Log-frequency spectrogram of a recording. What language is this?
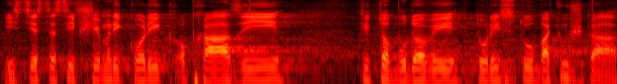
Czech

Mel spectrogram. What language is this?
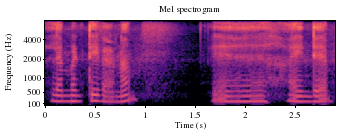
Malayalam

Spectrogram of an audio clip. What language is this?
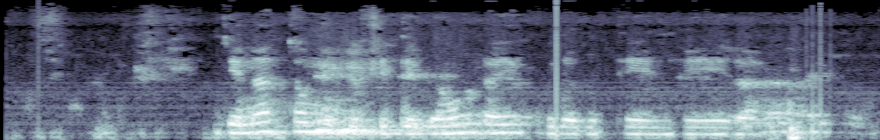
Kinyarwanda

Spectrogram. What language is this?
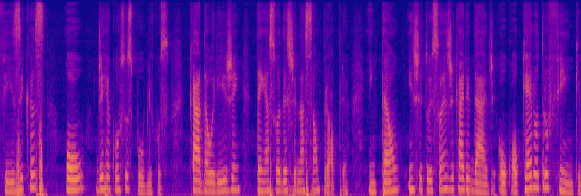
Portuguese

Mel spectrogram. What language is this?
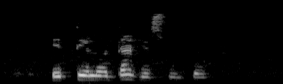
Aja (Benin)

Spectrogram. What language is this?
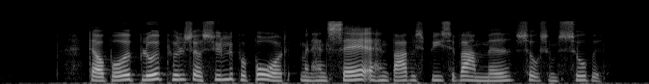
Danish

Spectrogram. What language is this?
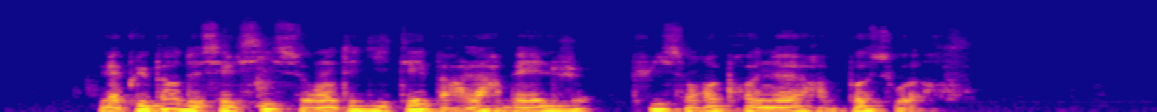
French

